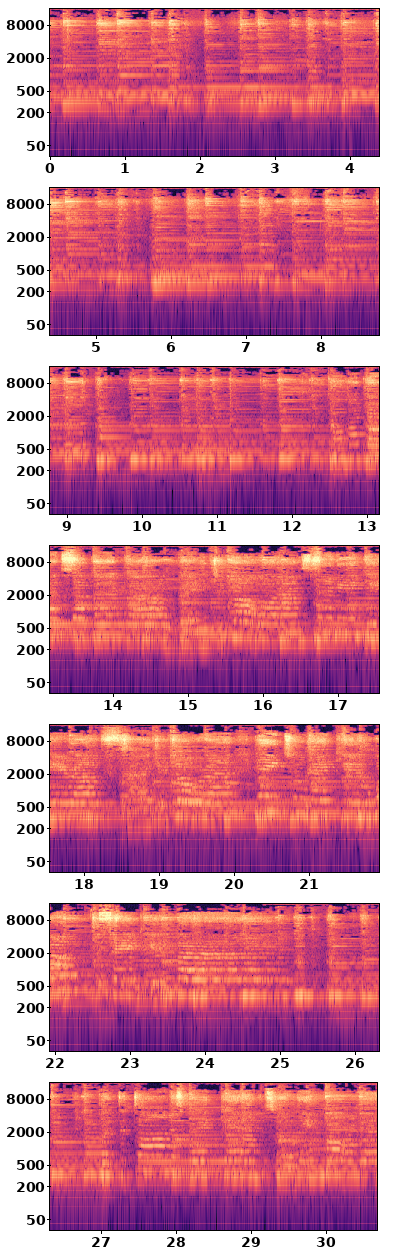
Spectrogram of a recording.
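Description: Small acoustic guitar strummed in steady chords as an accompaniment, with a girl's voice singing the melody over it from about twelve seconds in.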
